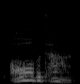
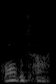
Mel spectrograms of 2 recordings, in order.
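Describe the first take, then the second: First: Dropping the volume on the repeat; softer repeat. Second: "All the time." barely voiced, a trailing hush; almost silent final repeat. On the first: Preacher repeats it softly to the congregation. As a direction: let "All the time." sink, a little softer. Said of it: "repeats the phrase, fading". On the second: Preacher lets the phrase fade to near silence. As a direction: let it die away to almost nothing. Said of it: "third time, fading to near silence". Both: Real, not acted.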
